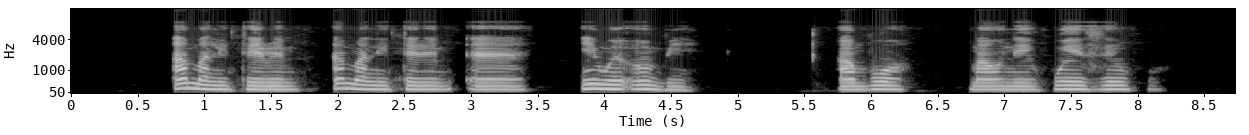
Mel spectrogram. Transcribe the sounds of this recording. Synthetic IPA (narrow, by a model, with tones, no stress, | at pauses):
a˦ma˨li˨te˨ɾe˨m̩˦ | a˦ma˨li˨te˨ɾe˨m̩˦ɛ˨ | i˦ŋʷe˦ʔo˦bi˨ | a˨bʊ˦ɔ˦ | ma˨ʊ˨ne˨kʷu˦e˦zi˦ʊ˦kʷɔ˦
